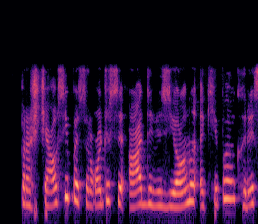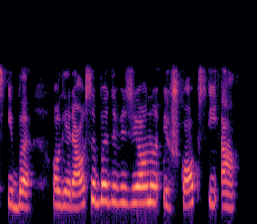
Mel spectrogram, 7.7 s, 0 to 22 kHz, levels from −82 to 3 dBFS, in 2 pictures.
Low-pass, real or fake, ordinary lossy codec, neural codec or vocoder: 7.2 kHz; real; Opus, 32 kbps; none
